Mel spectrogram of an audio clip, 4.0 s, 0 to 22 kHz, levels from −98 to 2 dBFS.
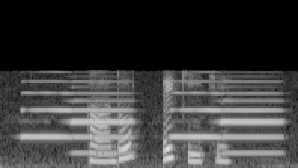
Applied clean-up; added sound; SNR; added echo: none; Wind instrument, woodwind instrument; -1 dB; none.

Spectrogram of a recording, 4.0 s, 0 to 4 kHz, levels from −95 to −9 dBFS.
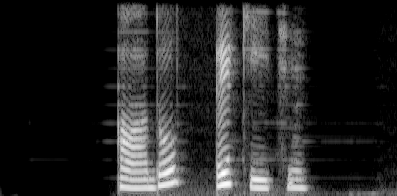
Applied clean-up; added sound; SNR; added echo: neural mask model DeepFilterNet 3.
